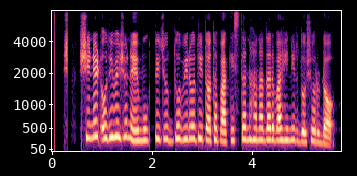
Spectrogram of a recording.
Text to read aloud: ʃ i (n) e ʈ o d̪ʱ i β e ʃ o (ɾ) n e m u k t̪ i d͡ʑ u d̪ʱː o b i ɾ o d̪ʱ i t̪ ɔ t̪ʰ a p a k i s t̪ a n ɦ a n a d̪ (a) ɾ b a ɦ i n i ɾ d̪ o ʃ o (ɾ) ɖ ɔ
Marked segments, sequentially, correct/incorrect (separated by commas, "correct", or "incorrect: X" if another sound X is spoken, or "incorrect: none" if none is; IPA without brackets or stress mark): correct, incorrect: none, correct, correct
